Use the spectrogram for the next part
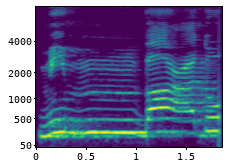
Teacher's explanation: نون ساکن کے فوراً بعد اگر با آ جاتی ہے تو وہاں چھوٹی میم بھی ادا کی جاتی ہے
